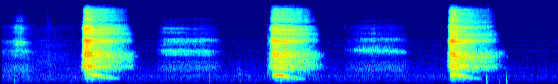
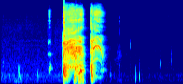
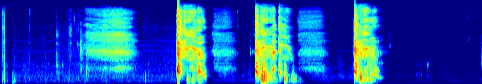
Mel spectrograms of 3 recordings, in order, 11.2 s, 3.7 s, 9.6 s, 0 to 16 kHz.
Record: {"exhalation_length": "11.2 s", "exhalation_amplitude": 22536, "exhalation_signal_mean_std_ratio": 0.32, "cough_length": "3.7 s", "cough_amplitude": 32767, "cough_signal_mean_std_ratio": 0.33, "three_cough_length": "9.6 s", "three_cough_amplitude": 32768, "three_cough_signal_mean_std_ratio": 0.26, "survey_phase": "beta (2021-08-13 to 2022-03-07)", "age": "45-64", "gender": "Female", "wearing_mask": "No", "symptom_none": true, "smoker_status": "Never smoked", "respiratory_condition_asthma": true, "respiratory_condition_other": false, "recruitment_source": "Test and Trace", "submission_delay": "1 day", "covid_test_result": "Positive", "covid_test_method": "ePCR"}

